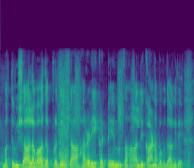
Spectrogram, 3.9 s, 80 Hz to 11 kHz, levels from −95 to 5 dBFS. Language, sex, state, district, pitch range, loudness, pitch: Kannada, female, Karnataka, Bangalore, 150-175 Hz, -16 LUFS, 155 Hz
